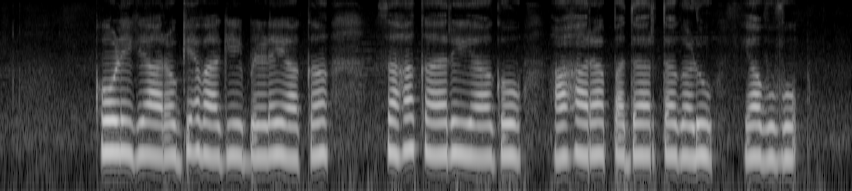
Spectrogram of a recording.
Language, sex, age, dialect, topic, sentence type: Kannada, female, 18-24, Central, agriculture, question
